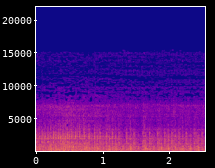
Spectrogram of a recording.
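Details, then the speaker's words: TMX 150 motorcycle idling with a loud, rattly knock despite costly prior repairs. Cause is a crankshaft bearing that is loose even though it is a new replacement, plus a washer found installed reversed. "oh nagkalugkugan sige patay na napakaingay nga naman nga sige"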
